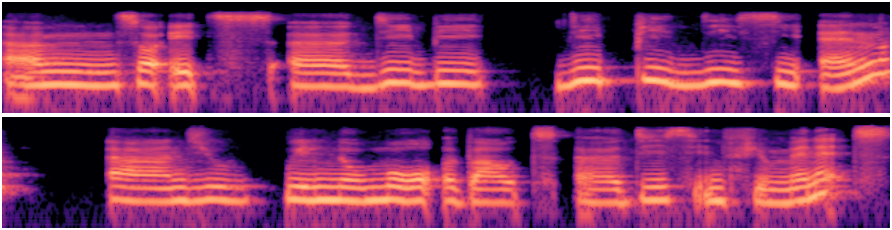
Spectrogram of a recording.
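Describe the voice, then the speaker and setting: A woman with a French accent speaks at a very slow pace in a dark, mellow tone. Her intonation is fairly even, and the background is quiet. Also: medium pitch for a woman. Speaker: webinar moderator. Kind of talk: webinar introduction. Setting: online webinar. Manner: halting, many fillers.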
